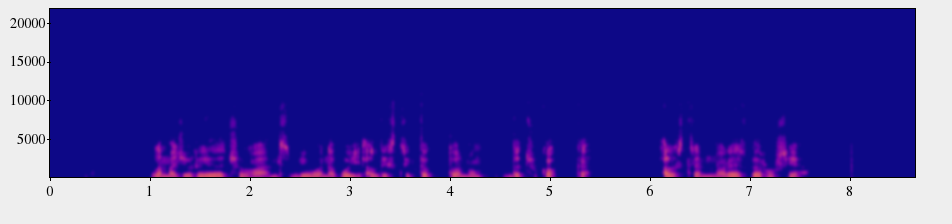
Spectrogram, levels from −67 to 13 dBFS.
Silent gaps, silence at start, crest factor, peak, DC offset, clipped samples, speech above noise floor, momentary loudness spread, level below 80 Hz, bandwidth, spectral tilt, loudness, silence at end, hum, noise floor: none; 1 s; 26 dB; -8 dBFS; under 0.1%; under 0.1%; 44 dB; 8 LU; -64 dBFS; 10.5 kHz; -6 dB/octave; -33 LUFS; 1.1 s; none; -76 dBFS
